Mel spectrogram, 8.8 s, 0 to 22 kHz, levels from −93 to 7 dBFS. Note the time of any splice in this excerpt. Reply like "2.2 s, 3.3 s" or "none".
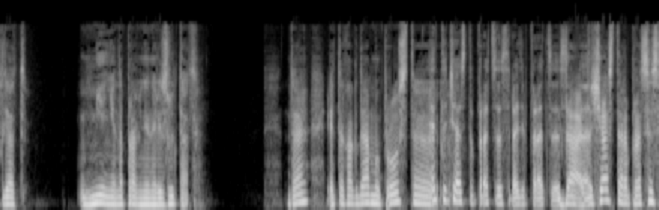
none

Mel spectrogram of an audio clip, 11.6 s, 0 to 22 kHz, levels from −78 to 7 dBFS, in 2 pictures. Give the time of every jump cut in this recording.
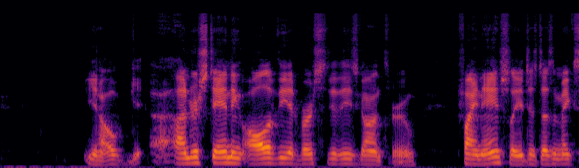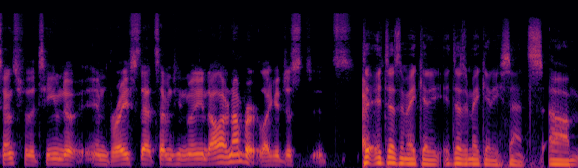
9.4 s

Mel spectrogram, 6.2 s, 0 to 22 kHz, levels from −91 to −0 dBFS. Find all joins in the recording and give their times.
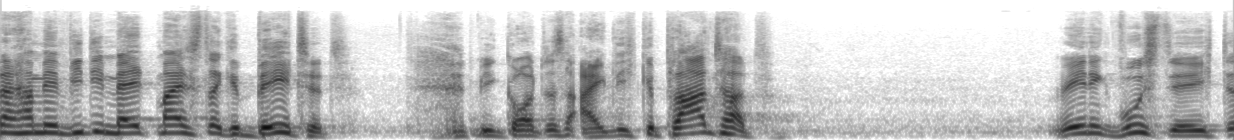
2.3 s

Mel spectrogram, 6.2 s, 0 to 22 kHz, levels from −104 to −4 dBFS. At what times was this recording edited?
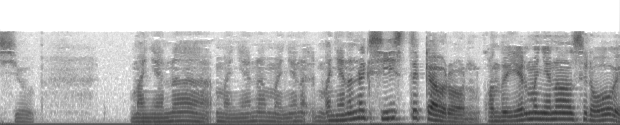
2.2 s

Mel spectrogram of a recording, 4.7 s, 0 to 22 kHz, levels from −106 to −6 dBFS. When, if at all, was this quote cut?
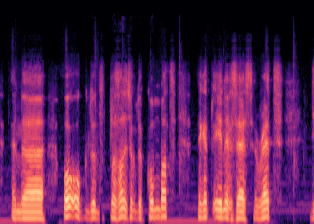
1.5 s

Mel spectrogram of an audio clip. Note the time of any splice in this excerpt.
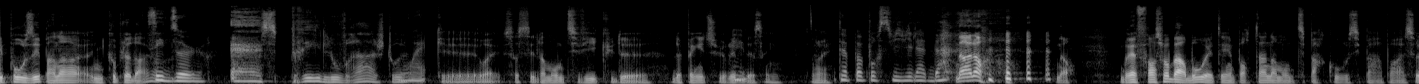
4.4 s

